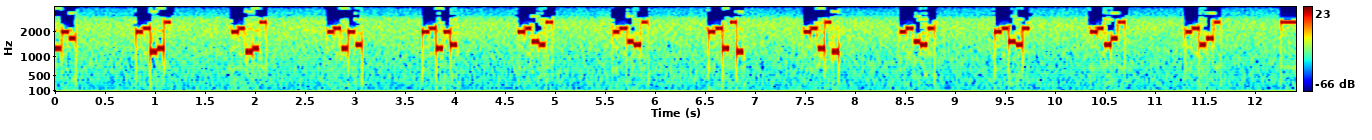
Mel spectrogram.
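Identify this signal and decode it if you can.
Five-tone selective call (ZVEI), heard as quick runs of five tones, tones of about 70 ms. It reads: 89233 89233 89384 89384 89544 89544 89332 89332 89549 89549 89466 89466
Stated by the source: ZVEI five-tone selective call received on SDR, from feuerwehr-orlamuende fire brigade server.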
